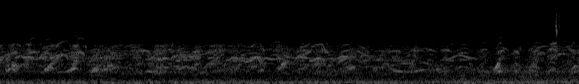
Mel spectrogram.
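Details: Coyotes out early in the evening near a homestead where goats and chickens are kept. A distant chorus of overlapping, wavering high yips and thin howls runs through the whole stretch over a steady background hiss.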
